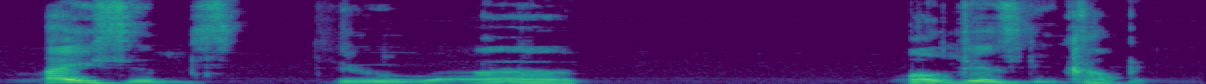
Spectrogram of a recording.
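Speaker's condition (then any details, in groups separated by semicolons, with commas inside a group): Cerebral palsy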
